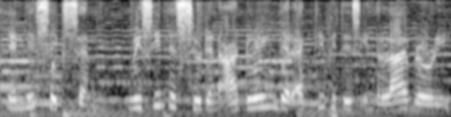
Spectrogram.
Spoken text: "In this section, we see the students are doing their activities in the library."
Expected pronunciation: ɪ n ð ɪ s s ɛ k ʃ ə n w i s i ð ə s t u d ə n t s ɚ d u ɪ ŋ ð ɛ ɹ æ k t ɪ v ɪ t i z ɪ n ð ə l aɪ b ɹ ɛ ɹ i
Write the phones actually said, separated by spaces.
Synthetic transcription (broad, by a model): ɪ n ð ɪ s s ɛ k s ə n w i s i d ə s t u d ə n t ɑ d u ɪ ŋ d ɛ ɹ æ k t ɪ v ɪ t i s ɪ n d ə l aɪ b ɹ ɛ ɹ i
